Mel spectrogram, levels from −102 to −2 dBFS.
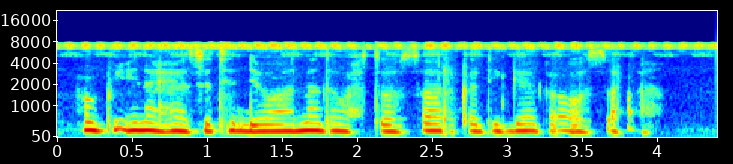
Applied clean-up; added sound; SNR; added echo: none; none; none; none.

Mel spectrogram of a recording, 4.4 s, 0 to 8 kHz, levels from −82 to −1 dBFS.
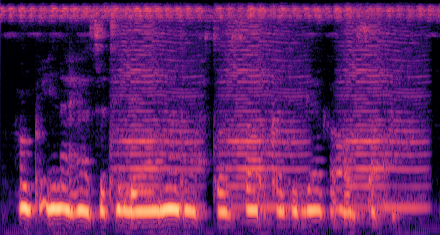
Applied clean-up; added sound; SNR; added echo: none; Domestic sounds, home sounds; 13 dB; reverberation time 0.2 s.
